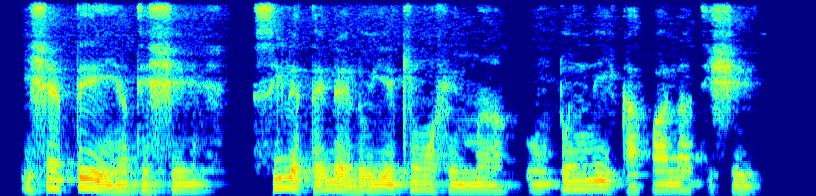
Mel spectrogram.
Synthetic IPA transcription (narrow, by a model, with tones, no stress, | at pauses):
i˨ʃɛ˦te˦e˦˨j̃ã˨ti˧ʃe˧ | si˨˦lɛ˦˨tɛ˨˦lɛ˦˨lo˨˦jɛ˧ki˦w̃ɔ̃˦fi˧˦mã˧o˧hũ˧to˦nĩ˦i˦˨ka˨˦k͡pa˦la˦ti˧ʃe˧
